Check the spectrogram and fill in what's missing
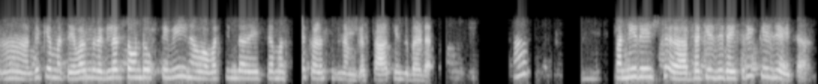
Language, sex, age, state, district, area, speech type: Kannada, female, 45-60, Karnataka, Dharwad, urban, conversation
